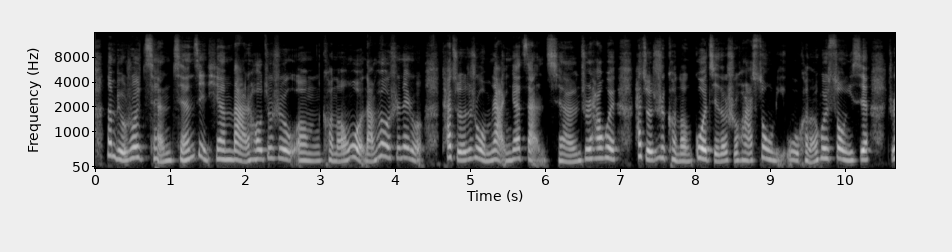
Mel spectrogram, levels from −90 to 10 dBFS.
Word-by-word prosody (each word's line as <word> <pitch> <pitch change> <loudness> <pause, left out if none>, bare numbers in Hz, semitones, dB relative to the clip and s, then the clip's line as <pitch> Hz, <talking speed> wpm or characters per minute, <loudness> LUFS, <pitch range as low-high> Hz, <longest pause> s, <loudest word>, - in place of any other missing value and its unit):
那 350 - +3
比 280 - -2
如 220 -2 +5
说， 285 +4 +3
前 275 -7 -4
前 230 +6 -1
几 330 -7 -3
天 240 0 0
吧， 235 -4 +2
然 200 - -2
后 250 +1 +1
就 280 +2 -6
是， 275 0 -6
呃， 220 -3 +1 0.2
可 225 0 -5
能 195 +1 -2
我 285 +6 +3
男 - - -2
朋 - - -2
友 320 - +3
是 285 -1 -7
那 285 0 0
种， 240 - -3 0.2
他 300 - +1
觉 270 -7 -1
得 220 - +3
就 245 - -2
是 275 - -6
我 250 - +4
们 205 - -4
俩 245 - +1
应 210 - -5
该 260 +2 +1
攒 250 -4 -4
钱。 195 -3 -4
就 260 +4 0
是 - - +3
他 275 +1 +2
会 270 -3 +3 0.2
他 330 - +1
觉 250 -7 +4
得 225 - +5
就 - - -8
是 285 +1 -3
可 250 - -4
能 195 0 -2
过 270 0 +8
节 245 -6 -3
的 200 +2 0
时 205 - -6
候 215 +1 -4
啊 210 0 -2
送 245 0 -1
礼 210 - -11
物， 220 -3 -3
可 215 - -4
能 220 - -2
会 275 +1 +2
送 270 -3 +2
一 215 - -1
些 240 +2 +5 0.3
就 260 - -1
245 Hz, 350 characters per minute, -25 LUFS, 215-275 Hz, 0.3 s, 过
